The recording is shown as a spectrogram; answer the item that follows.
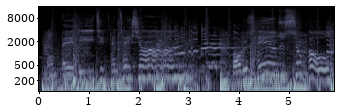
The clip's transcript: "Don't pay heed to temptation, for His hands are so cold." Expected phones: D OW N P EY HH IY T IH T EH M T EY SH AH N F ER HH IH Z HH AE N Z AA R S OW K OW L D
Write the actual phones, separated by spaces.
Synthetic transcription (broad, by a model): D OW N P EY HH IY T IH T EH M T EY SH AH N F ER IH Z HH AE N Z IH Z S OW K OW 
